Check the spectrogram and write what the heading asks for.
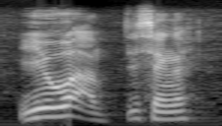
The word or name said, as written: yi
